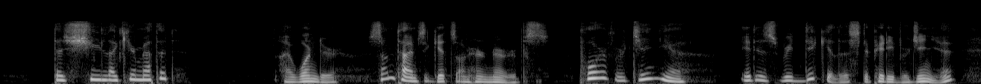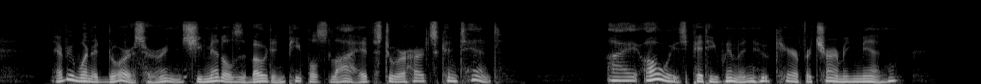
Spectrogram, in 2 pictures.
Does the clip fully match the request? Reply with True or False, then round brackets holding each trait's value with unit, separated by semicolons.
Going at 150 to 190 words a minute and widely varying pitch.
False (140 wpm; 7.1 semitones)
